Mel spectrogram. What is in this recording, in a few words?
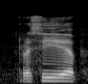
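"rresieb", San Lucas Quiaviní Zapotec; bill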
